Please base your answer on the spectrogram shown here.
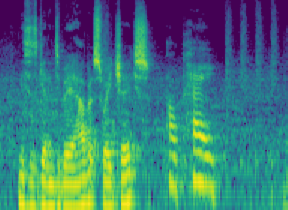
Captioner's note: none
